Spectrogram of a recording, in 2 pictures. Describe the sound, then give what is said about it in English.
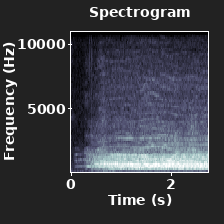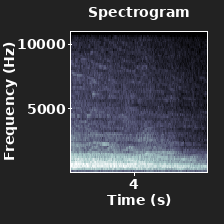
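A group of people imitate a wolf howl together, a loud sustained chorus of overlapping voices holding a long steady tone that fades slightly toward the end. “So I heard you guys a little bit earlier, but give me a howl.”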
